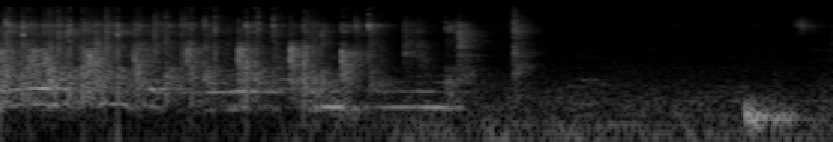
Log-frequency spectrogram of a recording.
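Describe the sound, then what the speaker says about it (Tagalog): A church congregation claps loudly during a Sunday worship service, a dense patter of hands that fades out, with a preacher's voice and murmuring in the background. "Palakpak tayo ng malakas mo."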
